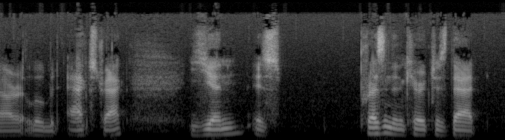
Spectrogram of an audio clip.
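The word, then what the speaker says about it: 言: And the semantic element in this character is pronounced yen.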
